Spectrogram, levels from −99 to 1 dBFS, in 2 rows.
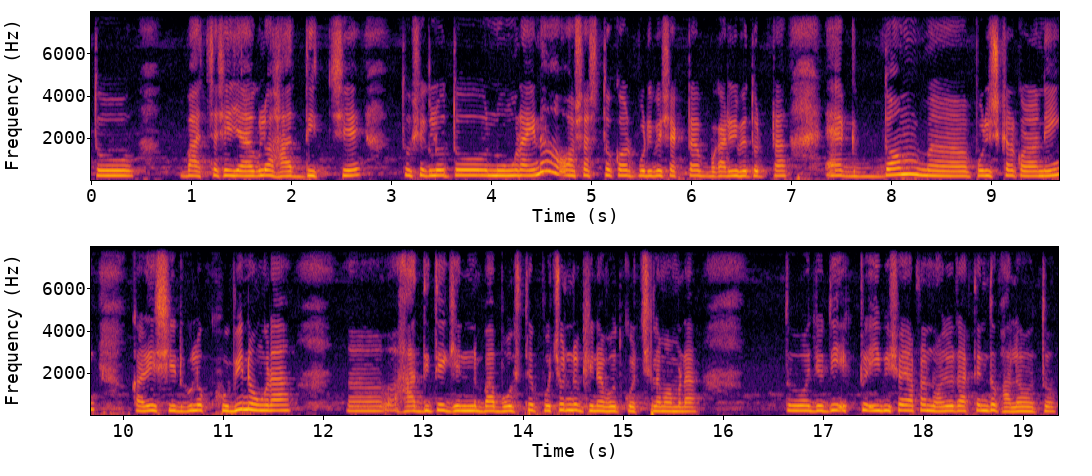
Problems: background sounds at intervals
